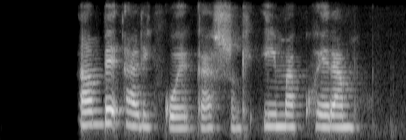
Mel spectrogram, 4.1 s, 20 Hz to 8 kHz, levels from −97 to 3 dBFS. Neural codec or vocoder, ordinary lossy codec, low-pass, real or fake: none; Opus, 32 kbps; 7.2 kHz; real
